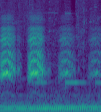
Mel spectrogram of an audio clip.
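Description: Raven cawing: a few harsh, hoarse caws in quick succession, loud and raspy, with a steady low hum underneath.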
